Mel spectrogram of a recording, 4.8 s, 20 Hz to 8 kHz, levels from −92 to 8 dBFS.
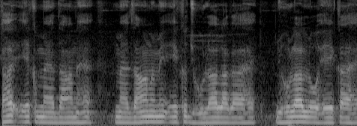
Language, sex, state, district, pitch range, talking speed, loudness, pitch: Hindi, male, Bihar, Muzaffarpur, 115-125 Hz, 175 wpm, -31 LUFS, 115 Hz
